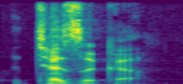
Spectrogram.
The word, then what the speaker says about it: Tezuka: The 2019 Dororo anime series is based on the manga of the same name by Osamu Tezuka. I said it right this time.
